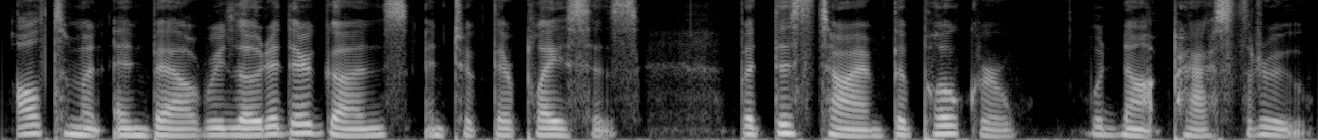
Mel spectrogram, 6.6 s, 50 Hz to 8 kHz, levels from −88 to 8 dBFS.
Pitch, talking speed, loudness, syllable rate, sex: 155 Hz, 175 wpm, -19 LUFS, 4.6 syllables/s, female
